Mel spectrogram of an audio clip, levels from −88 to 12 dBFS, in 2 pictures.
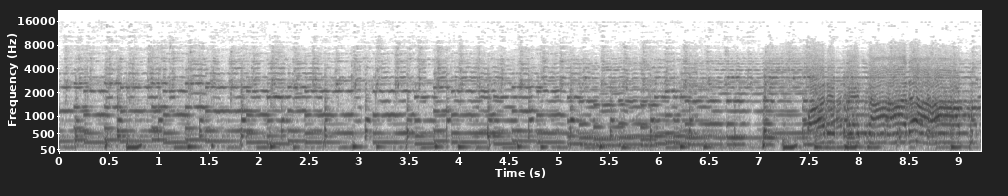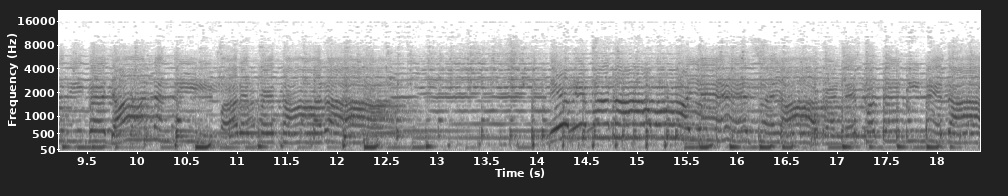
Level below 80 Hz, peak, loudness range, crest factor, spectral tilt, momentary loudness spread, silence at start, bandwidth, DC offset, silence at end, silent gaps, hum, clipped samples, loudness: -50 dBFS; -4 dBFS; 4 LU; 14 dB; -6.5 dB/octave; 6 LU; 0 s; 10 kHz; under 0.1%; 0 s; none; none; under 0.1%; -18 LUFS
